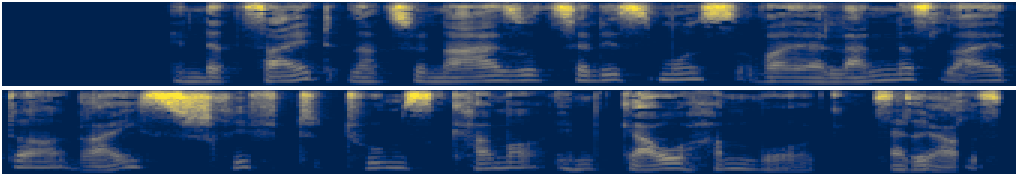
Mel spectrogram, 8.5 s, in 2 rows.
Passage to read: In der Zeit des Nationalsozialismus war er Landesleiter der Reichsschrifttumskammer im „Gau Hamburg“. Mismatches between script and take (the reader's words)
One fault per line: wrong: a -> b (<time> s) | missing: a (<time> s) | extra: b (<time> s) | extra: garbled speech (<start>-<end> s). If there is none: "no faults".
missing: des (1.4 s)
missing: der (4.5 s)
extra: garbled speech (7.9-8.4 s)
